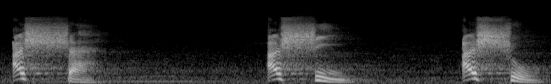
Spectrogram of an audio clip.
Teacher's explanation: Sya dikeluarkan dengan cara mengangkat tengah lidah kita ke langit-langit · Dan sifat yang dimiliki oleh huruf sya yang paling nampak adalah apa yang disebut dengan sifat at-tafashi, yaitu menyebarnya angin di dalam mulut kita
